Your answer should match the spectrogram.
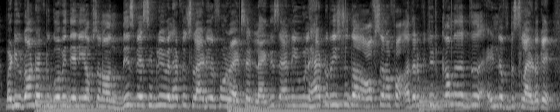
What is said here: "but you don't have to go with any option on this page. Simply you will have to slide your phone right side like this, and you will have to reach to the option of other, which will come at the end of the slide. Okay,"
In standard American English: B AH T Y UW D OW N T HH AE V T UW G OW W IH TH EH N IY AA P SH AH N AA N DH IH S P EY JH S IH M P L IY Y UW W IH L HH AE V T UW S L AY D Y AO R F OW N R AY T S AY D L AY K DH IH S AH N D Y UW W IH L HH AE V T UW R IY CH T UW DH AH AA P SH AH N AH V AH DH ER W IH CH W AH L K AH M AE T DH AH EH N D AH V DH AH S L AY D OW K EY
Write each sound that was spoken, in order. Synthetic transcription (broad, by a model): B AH T Y UW D OW N T HH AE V T UW G OW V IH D EH N IY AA P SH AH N AA N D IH S B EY S IH M P L IY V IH L HH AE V T UW S L AY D Y AO R F OW N R AY T S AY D L AY K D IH S AH N D Y UW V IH L HH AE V T UW R IY CH T UW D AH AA P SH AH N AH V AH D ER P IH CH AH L K AH M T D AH EH N D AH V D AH S L AY D OW K EY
